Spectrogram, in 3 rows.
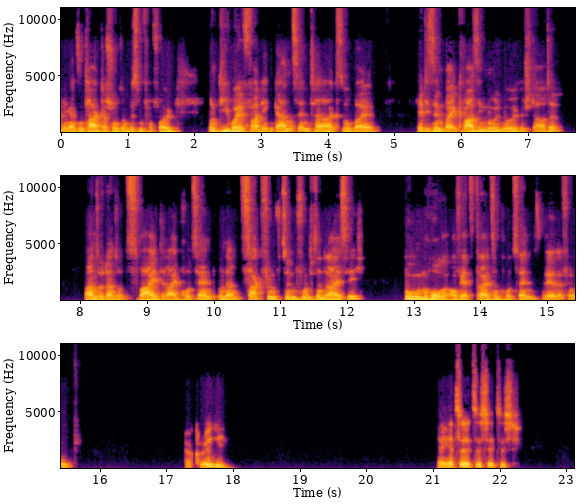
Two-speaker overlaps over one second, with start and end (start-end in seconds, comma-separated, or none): none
